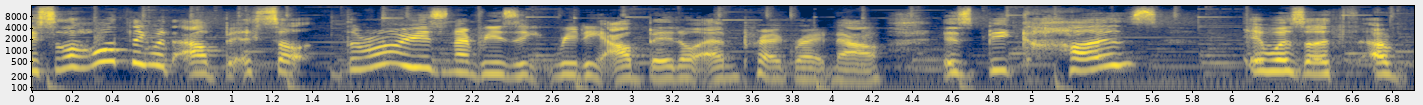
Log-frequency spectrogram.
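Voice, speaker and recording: A woman's voice: mid-range voice, a bit bright. A woman livestreamer chatting casually and playfully with her viewers in a giggly, bantering way. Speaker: VTuber livestreamer.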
